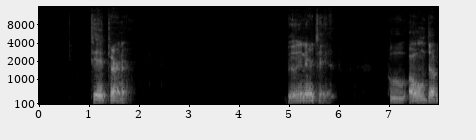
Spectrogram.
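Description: A man speaks close to the microphone in short bursts, with pauses between.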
